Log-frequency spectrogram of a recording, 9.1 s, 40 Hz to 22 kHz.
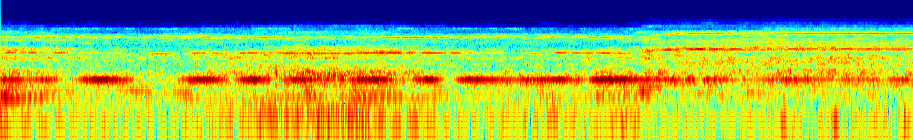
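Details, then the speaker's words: Hoover WindTunnel V2 upright vacuum U8132-900, 12 amp two-motor system, after the brushrolls were cleaned and greased, as the brush roller is activated: steady motor whine stepping up in pitch, no scraping or rattling. Normal running. "I'll turn it on first. And I'll activate the brushes."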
